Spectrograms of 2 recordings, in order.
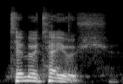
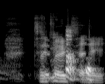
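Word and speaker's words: Tymoteusz: Timoteusz. So I wasn't far. No, you weren't far off. No, you weren't. Like a good shampoo. Like a good shampoo. Yeah. Timotei, yes.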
